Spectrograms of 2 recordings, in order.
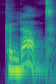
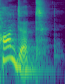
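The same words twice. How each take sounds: First: conduct as kun-DUCT, lower; weak first syllable in conduct, lean on DUCT; second-syllable stress. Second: conduct as KON-duct, slow; full open KON in conduct; first-syllable stress. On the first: Teacher drills word pairs with students, conduct stressed as kun-DUCT. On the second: Teacher drills word pairs with students, conduct stressed as KON-duct. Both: Shown as a demonstration. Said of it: "सारे के सारे words एक बार पढ़ लो".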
